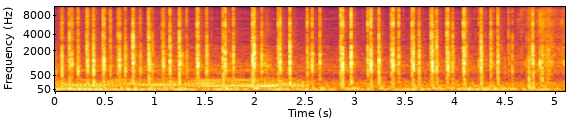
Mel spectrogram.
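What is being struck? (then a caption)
Small cardboard box of bouillon cubes. Fingertips and nails tap and scratch fast on the top of a small printed Knorr cardboard box of bouillon cubes, likely full, resting on a counter. It makes a rapid string of short, dry, hollow clicks with bright edges, centered around 1 kHz and ending almost instantly, over a low steady hum.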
